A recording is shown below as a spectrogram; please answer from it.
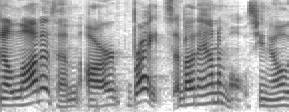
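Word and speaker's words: brites: and these things were called brights, B-R-I-T-E-S. It wasn't even, it was spelled like light, you know, brights.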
